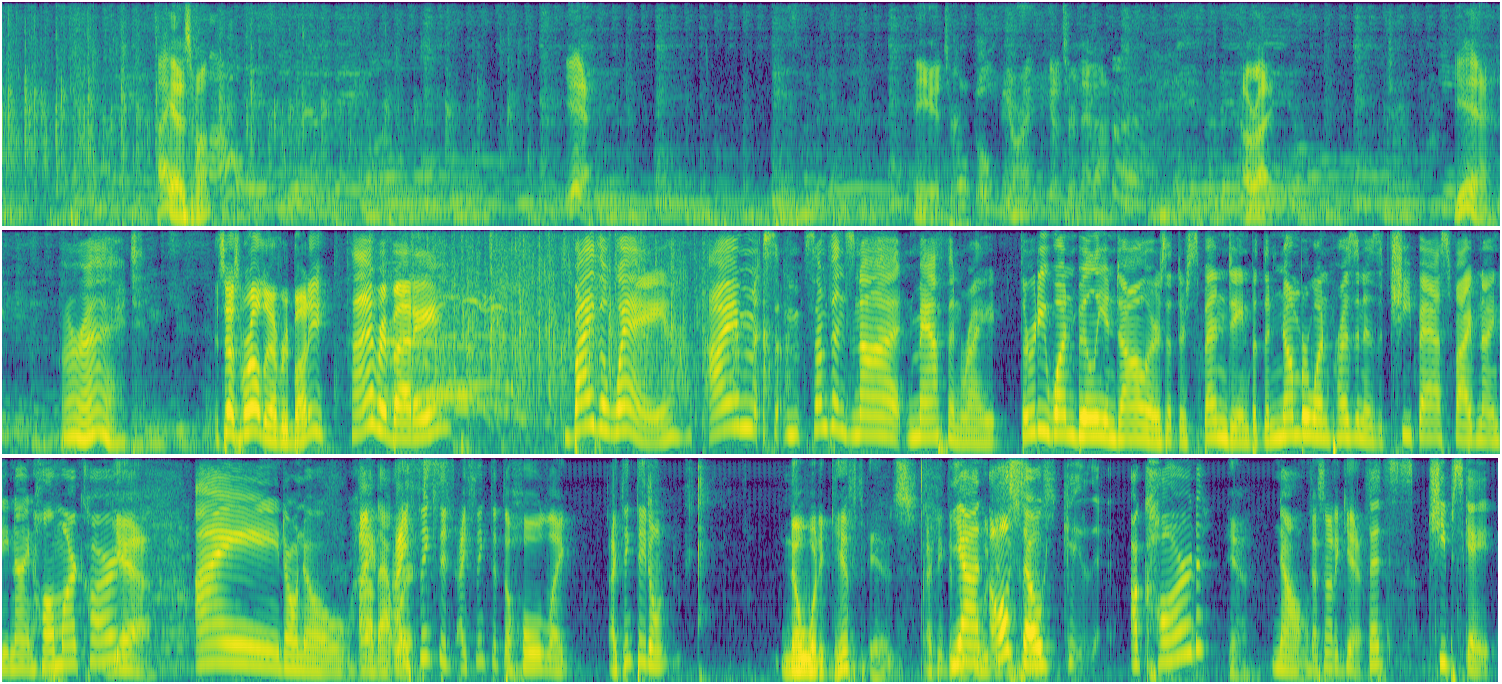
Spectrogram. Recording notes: Recorded at Zanies Comedy Club in Rosemont, Illinois. The show includes hilarious audience interaction. The classic “Screaming Guy” sound effect is played for the crowd.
